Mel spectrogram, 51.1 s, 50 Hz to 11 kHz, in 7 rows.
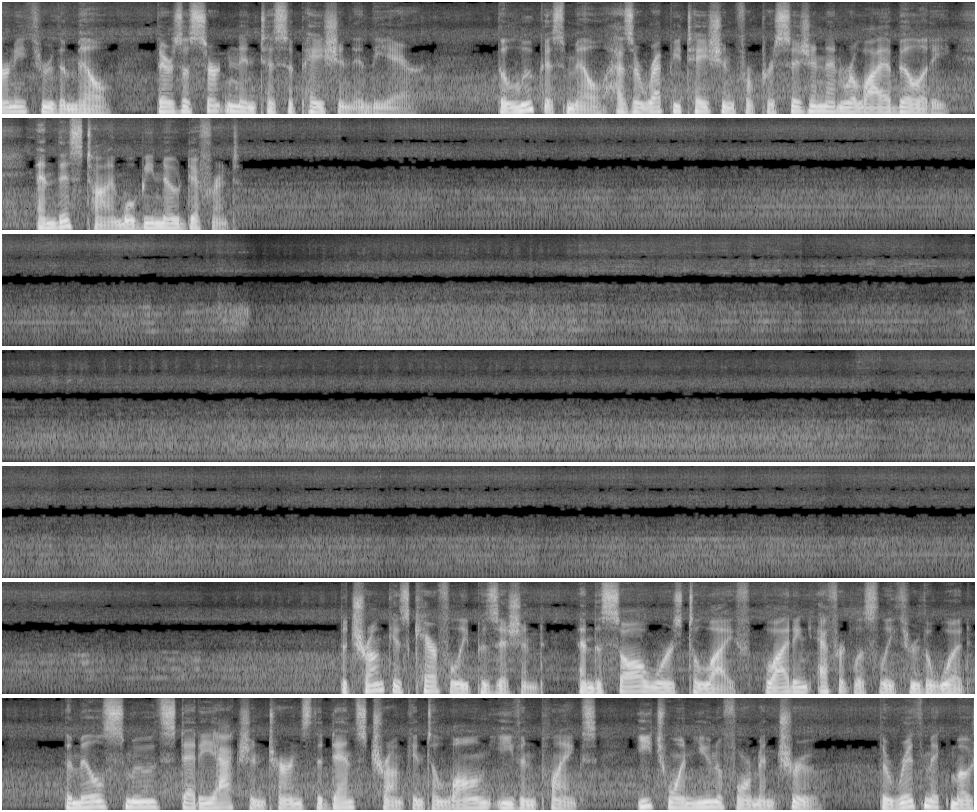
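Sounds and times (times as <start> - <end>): engine humming steadily: 0.0 - 9.3, 38.2 - 51.0.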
